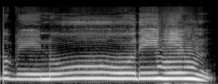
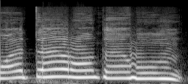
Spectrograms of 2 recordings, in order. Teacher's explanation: را کے نیچے زیر تھی باریک پڑھا، را کے اوپر زبر ہے تو موٹا پڑھا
